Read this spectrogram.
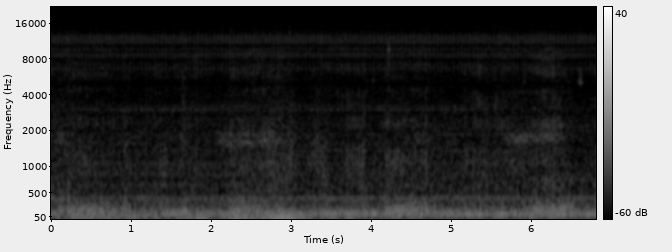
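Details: House cat Barnaby, suckling his beloved teddy bear Boo, gives a quiet, low purr that swells in regular waves about every two seconds, with light clicking and a faint tick.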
